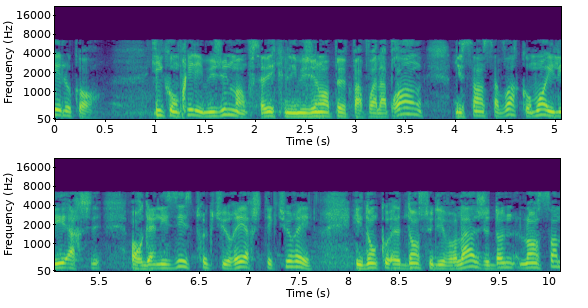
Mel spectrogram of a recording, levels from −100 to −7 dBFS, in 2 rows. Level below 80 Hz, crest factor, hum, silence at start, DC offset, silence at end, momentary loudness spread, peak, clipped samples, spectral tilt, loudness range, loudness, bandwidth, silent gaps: -58 dBFS; 14 dB; none; 0 s; under 0.1%; 0 s; 7 LU; -10 dBFS; under 0.1%; -3.5 dB/octave; 1 LU; -24 LUFS; 6.8 kHz; none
